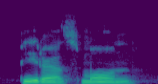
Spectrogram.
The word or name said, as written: pirasmon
